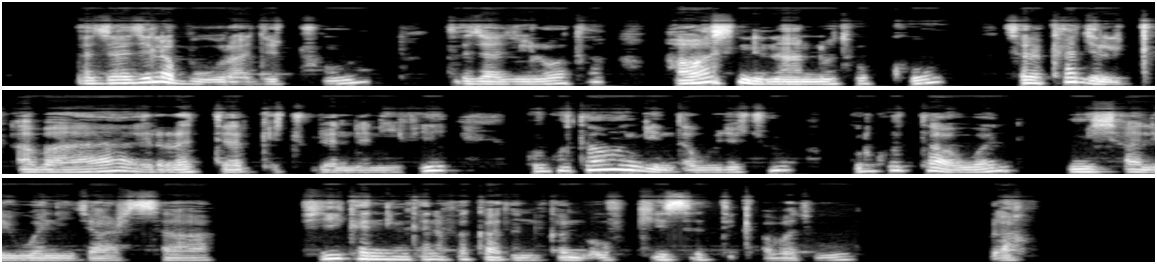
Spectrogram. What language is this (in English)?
Oromo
